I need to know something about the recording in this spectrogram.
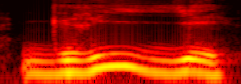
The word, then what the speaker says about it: griller: Okay, remember er, because these are verbs here. Griller, pocher, éplucher. Okay, you pronounce them A. Okay, even if you've got this R. Okay, this combination of two letters, R at the end, will give you the sound E.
